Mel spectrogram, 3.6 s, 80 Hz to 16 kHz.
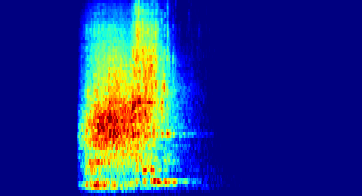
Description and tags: Pills into Toilet
~100 medium sized pills being dumped quickly from a plastic trash can into a average-sized bathroom toilet.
